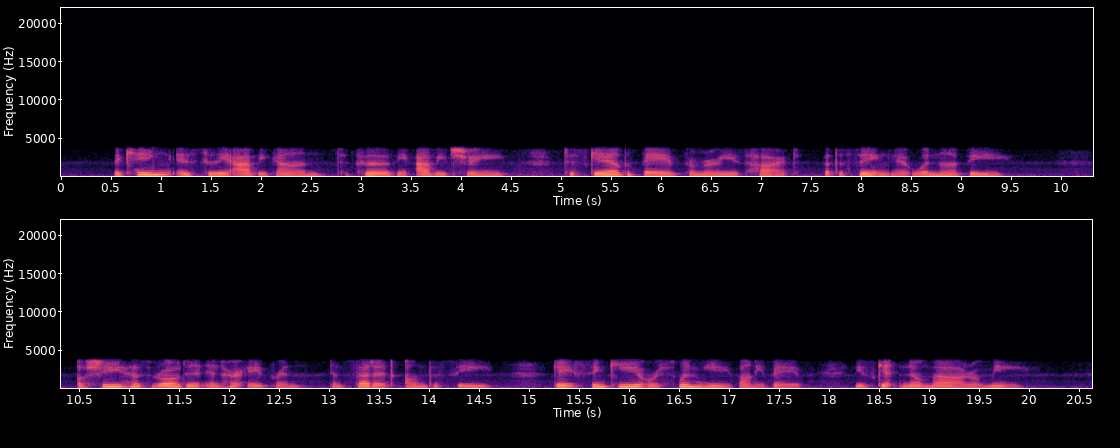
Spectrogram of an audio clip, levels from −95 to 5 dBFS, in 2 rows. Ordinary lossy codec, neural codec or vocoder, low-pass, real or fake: Opus, 32 kbps; codec, 16 kHz, 4 kbps, FunCodec, trained on Chinese and English, 50 frames a second; 3.6 kHz; fake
